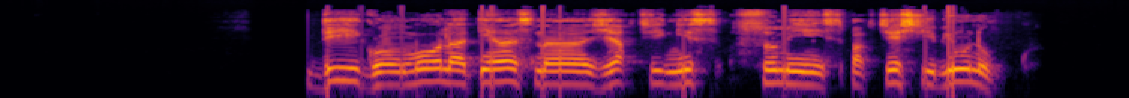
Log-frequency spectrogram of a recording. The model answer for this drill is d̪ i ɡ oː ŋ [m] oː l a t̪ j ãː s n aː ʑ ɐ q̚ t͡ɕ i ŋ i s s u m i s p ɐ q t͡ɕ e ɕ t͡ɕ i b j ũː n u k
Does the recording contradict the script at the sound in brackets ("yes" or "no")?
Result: no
